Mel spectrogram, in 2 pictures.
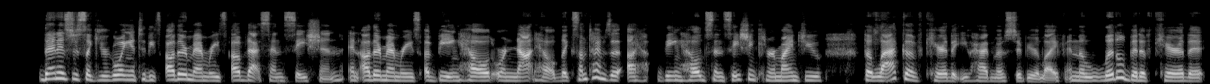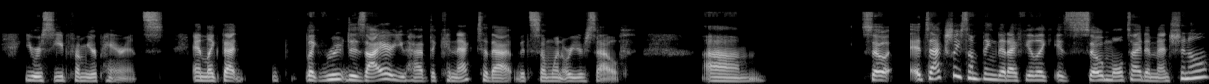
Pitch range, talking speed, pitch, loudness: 170-210 Hz, 205 wpm, 185 Hz, -20 LUFS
